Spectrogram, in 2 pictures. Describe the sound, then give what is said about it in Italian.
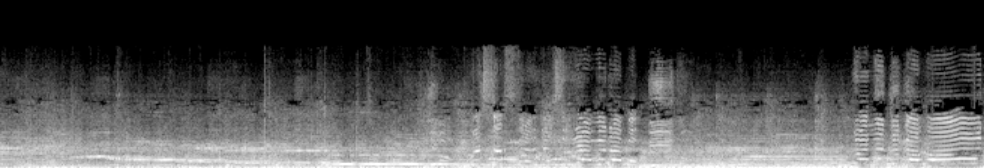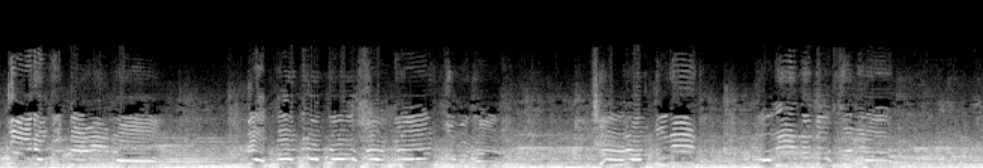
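A young girl loudly singing and shouting a football club anthem off-key in a stadium, her voice rising and wavering over a dense, constant roar of supporters throughout. “Ecco la bimba che canta l'inno del Torino.”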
